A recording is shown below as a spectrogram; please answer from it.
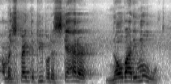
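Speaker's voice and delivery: ordinary delivery, nothing marked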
